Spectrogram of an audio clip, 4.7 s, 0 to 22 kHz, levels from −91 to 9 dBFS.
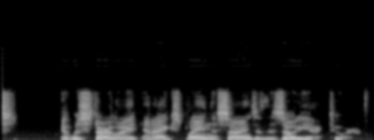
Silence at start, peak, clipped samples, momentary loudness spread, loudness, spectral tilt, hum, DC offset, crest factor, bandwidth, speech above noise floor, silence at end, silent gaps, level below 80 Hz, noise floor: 0.05 s; -6 dBFS; under 0.1%; 12 LU; -22 LUFS; -4 dB/octave; none; under 0.1%; 16 dB; 8 kHz; 51 dB; 0.25 s; none; -64 dBFS; -73 dBFS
